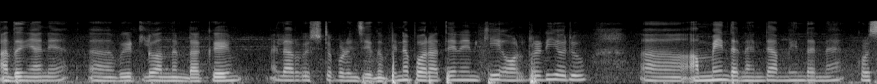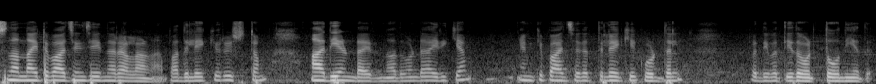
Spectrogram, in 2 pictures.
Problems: constant background noise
